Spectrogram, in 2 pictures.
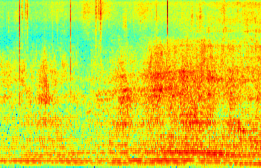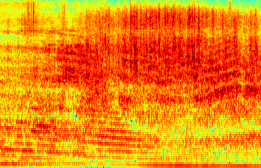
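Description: An aerobatic propeller airplane flies knife-edge at an air show, its engine droning loud and steady for several seconds as the pitch slides downward while it passes close by.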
